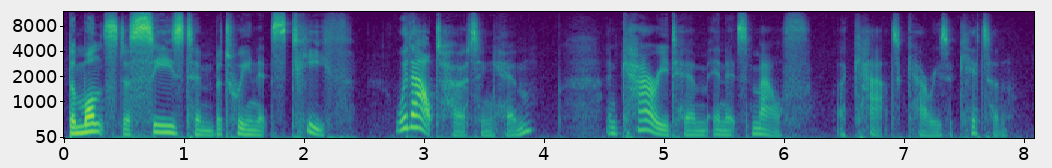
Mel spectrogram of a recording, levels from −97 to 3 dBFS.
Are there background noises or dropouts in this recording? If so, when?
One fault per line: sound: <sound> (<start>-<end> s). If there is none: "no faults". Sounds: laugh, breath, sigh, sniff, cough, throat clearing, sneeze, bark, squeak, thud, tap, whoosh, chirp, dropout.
no faults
